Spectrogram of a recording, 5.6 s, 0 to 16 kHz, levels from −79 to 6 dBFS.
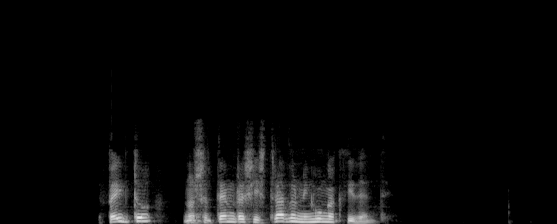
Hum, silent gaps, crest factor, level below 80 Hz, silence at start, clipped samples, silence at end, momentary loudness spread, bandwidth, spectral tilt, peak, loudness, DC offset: none; none; 18 dB; -62 dBFS; 1.1 s; under 0.1%; 1.85 s; 9 LU; 7 kHz; -8.5 dB/octave; 0 dBFS; -15 LUFS; under 0.1%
